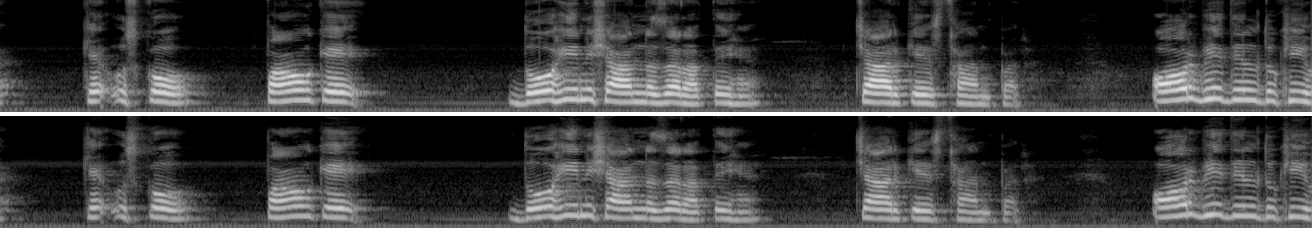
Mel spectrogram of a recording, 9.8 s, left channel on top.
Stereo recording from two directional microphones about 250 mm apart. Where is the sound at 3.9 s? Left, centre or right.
Left.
